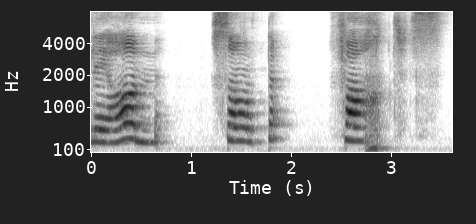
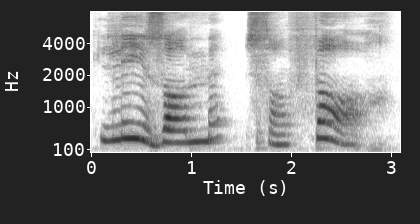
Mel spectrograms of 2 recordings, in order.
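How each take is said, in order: First: The final t of the last word is sounded. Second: The final t of the last word is silent. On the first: The speaker calls it wrong. "Est-ce que j'ai dit les hommes sont fortes? Non, bien sûr" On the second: The speaker calls it right. "Ces lettres, on les voit. Elles sont écrites, mais on ne les lit pas"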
